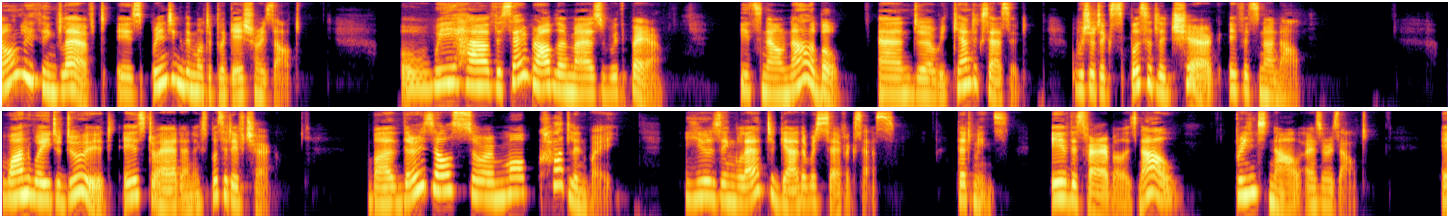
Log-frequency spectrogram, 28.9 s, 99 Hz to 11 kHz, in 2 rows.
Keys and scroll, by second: 15.4 Tab, 21.5 alt+shift+Left.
